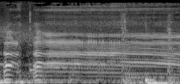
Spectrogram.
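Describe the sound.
A voice fakes exaggerated, comedic crying like Chiquinho from the show Chaves, a wavering, bleating wail that rises and falls over about two seconds, loud with no other sounds around it.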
